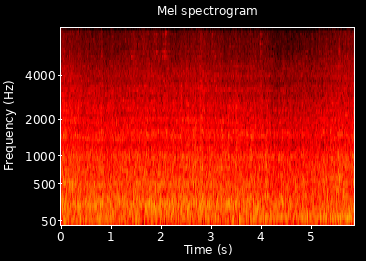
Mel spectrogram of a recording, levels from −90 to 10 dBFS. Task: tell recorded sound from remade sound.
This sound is recorded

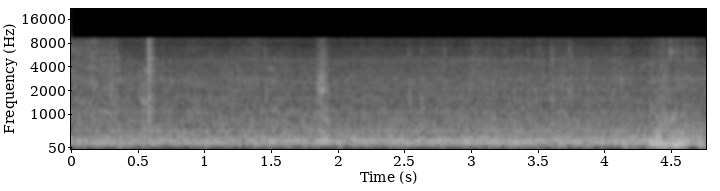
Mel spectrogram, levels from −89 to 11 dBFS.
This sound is remade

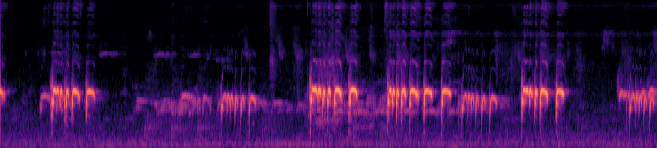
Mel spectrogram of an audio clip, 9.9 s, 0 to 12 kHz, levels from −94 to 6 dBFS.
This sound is recorded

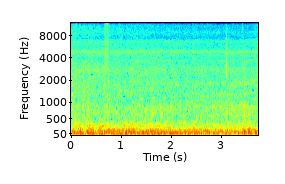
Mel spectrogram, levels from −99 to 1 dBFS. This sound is remade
